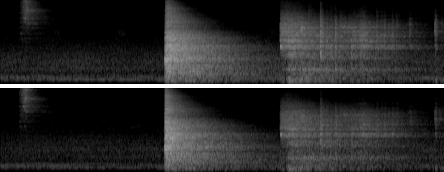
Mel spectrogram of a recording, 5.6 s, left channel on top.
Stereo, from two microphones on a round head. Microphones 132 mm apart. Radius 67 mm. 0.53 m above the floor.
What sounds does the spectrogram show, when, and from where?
0.2 s cutlery clinking: 40° right (ahead or behind), 3.5 m
2.0 s a clap: 65° right (ahead or behind), 2.5 m
3.5 s a hiss: 25° left (ahead or behind), 2 m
